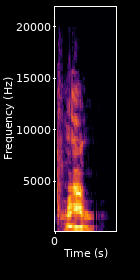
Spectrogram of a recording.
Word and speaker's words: prayer: you have problems saying prayer prayer prayer the the word has two syllables and you made it just one i said prayer prayer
